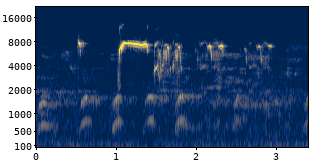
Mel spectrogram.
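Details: ['Blue-crowned hanging parrot in a 2015 recording: a single high note, then a long, piercing, steady whistle of about half a second. This breaks into buzzy, squeaky chips, with lower bird chirps heard beneath.']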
